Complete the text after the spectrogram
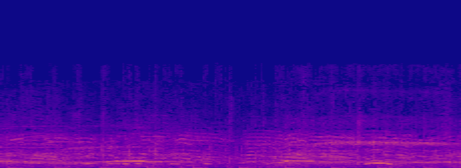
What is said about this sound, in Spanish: Estos pitos y gritos de dimisión que escuchamos son, para Grande Marlaska, pequeñas anécdotas.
